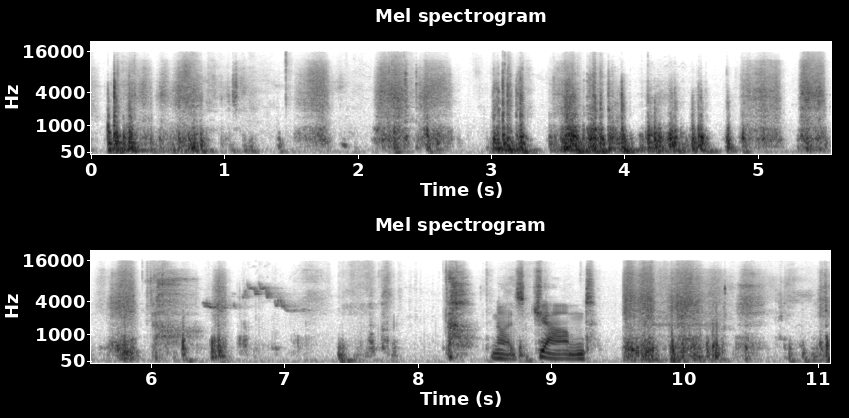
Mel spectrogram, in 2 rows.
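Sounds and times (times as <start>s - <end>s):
plastic door scraping against threads: 0.0s - 6.8s, 9.5s - 11.0s.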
